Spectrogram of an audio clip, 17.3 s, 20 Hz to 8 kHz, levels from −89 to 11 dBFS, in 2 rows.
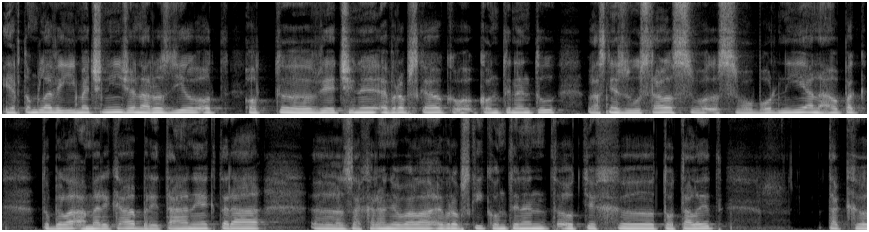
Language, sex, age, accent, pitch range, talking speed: Czech, male, 50-69, native, 140-155 Hz, 100 wpm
